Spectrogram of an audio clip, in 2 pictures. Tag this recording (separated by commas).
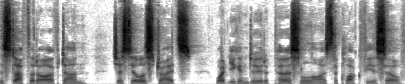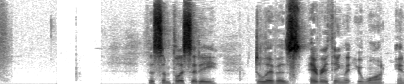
Speech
